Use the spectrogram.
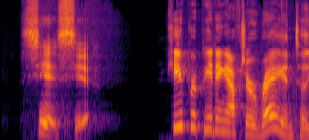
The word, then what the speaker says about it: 谢谢: And the second syllable is the neutral tone. 谢. Altogether, 谢谢.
